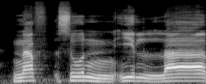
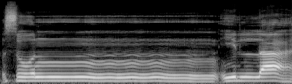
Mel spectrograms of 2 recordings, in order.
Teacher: karena dia izhar maka dibaca jelas tidak berdengung jadi ini kita baca pendek saja nafsun illa begitu Jangan dibaca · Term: izhar halqi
